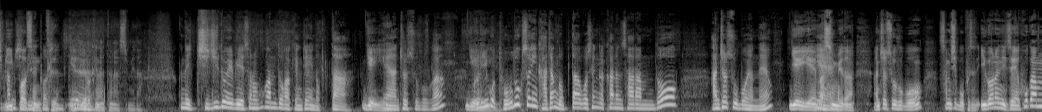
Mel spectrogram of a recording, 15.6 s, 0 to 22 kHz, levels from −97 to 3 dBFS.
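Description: At 1.56 s, 3.18 to 3.34 s, 10.14 to 10.34 s and 12.58 to 12.94 s the speech is overlaid with DAB burbling. Weak reception leaves a small fraction of a percent of bits wrong after error correction: corrupted MP2 samples put short blips of noise in single sub-bands, and corrupted scale factors make individual sub-bands leap in level for up to a frame. The result is burbling, longest and densest in the final burst.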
